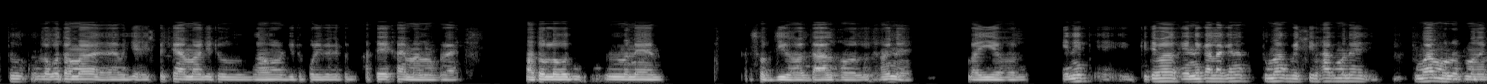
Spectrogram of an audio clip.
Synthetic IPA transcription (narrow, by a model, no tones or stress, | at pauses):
tʊlɔɡɔtamaɹɛspesialiamaɹzituɡãwɔɹzitupoɹibekɛtubʱatejkʰajmanɔɹpɔɹaj | bʱatɔɹlɔɡɔtmanɛ | sɔb̚ziɦoldalɦolɦɔjna | baɹiɛɦol | enikitiabaɛnɛkalaɡɛnatʊmak̚besibʱaɡmanɛtʊmaɹmɔnɔtmanɛ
